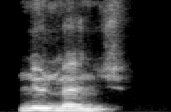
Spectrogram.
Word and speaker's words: Nunes: Nunes. – Yeah. Mm-hmm. – That's actually how you say it.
